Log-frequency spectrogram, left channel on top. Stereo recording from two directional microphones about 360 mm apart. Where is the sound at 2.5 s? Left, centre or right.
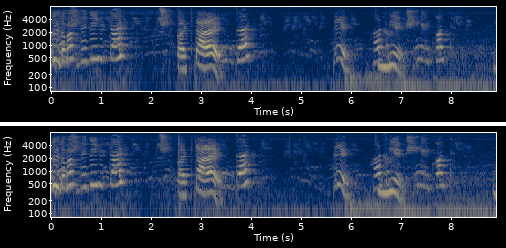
Centre.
